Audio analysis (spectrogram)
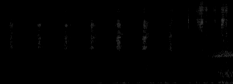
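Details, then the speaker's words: Rampage NT differential pinion bearing that was seized, apparently pinched by a factory press-fit, then freed up. Spun by hand, it gives a gritty, uneven rasp pulsing about four times a second instead of a smooth spin. Rough, damaged bearing. "it looks like they pinched the bearing but the bearing was seized anyways but I got it to free up can you hear it it's not exactly"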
